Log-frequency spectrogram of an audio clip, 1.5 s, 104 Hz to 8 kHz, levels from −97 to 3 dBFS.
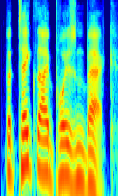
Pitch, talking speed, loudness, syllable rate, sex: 155 Hz, 205 wpm, -16 LUFS, 4.4 syllables/s, male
